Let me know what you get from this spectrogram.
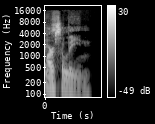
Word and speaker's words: Marceline: And I've been wanting, it's Marceline. Is that the name of the place? – Marceline. Yeah.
